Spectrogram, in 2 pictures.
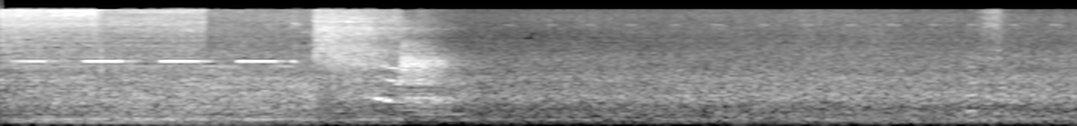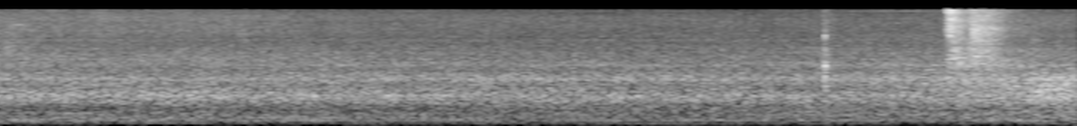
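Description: A bus engine idles with a steady low rumble nearby.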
